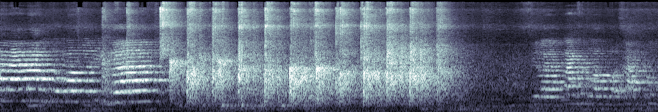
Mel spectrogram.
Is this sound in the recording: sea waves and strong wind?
no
